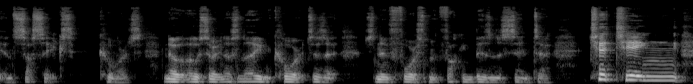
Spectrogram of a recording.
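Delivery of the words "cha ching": mock till sound. Mocking money-grabbing court.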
